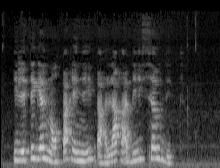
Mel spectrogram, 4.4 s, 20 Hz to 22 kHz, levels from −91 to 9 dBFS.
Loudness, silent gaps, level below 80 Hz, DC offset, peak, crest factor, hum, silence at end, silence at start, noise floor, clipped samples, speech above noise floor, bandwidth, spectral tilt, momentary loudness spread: -19 LUFS; none; -50 dBFS; under 0.1%; -2 dBFS; 16 dB; none; 0.95 s; 0.25 s; -48 dBFS; under 0.1%; 29 dB; 14 kHz; -7.5 dB/octave; 9 LU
